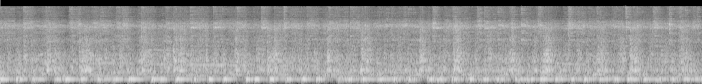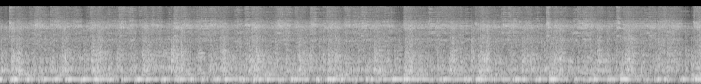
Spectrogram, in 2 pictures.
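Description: Singari melam ensemble playing: chenda drums beaten in a fast, continuous rhythm with ilathalam cymbals, loud and steady throughout.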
